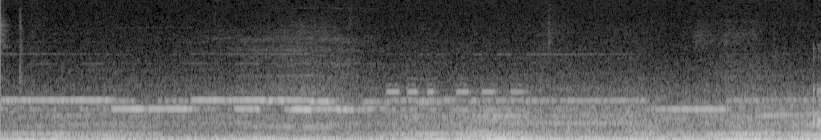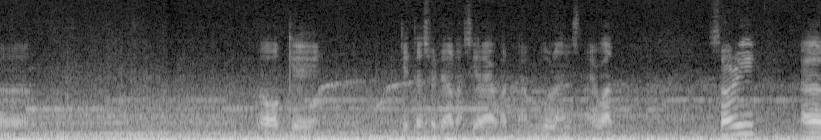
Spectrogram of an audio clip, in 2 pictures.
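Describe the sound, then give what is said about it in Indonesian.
An ambulance siren sounds over a steady low traffic rumble, starting as a held wail and then breaking into rapid rising-and-falling yelps as it grows louder. “sorry bentar ya ini ada ambulans”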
